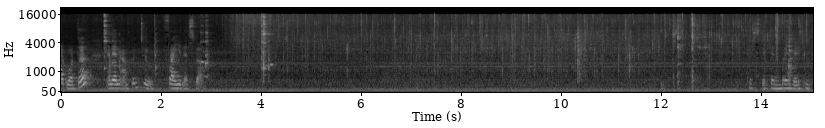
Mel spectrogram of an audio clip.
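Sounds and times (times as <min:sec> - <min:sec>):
food sizzling in a wok: 0:03.0 - 0:15.0.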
